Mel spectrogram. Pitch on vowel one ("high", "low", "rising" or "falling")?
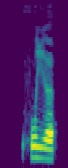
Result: low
